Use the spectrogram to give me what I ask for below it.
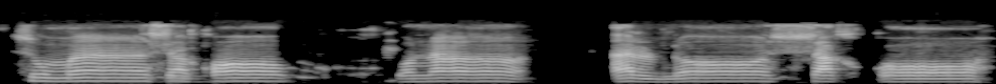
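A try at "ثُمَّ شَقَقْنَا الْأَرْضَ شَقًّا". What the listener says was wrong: Mak sama Ardo jangan panjang. Summa syaqaqa.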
